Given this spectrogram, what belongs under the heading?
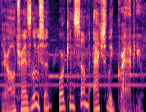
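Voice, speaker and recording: A man's voice: on the high side, huge pitch swings, normal speed, gravelly, husky, soft background music, voice pushed up, full character voice. A man voicing a curious, tricky young woman on a road trip, in a recorded audio story.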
